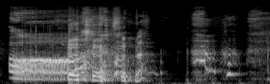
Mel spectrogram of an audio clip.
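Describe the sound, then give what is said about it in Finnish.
A voice imitates a big pike screaming as it is pulled into a boat: a loud, strained, high-pitched wail of over a second, then breaking into shorter, quieter squeaky yelps and gasps. “Siis joku, joku iso haukehan kuulostaa tämmöistä”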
